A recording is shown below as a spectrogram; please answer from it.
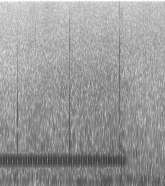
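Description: Telephone ringback tone: one steady tone held for about two seconds and then stopping, the ringing signal of a call that has not yet been answered. Shoes click on a tiled floor three times, about three-quarters of a second apart.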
